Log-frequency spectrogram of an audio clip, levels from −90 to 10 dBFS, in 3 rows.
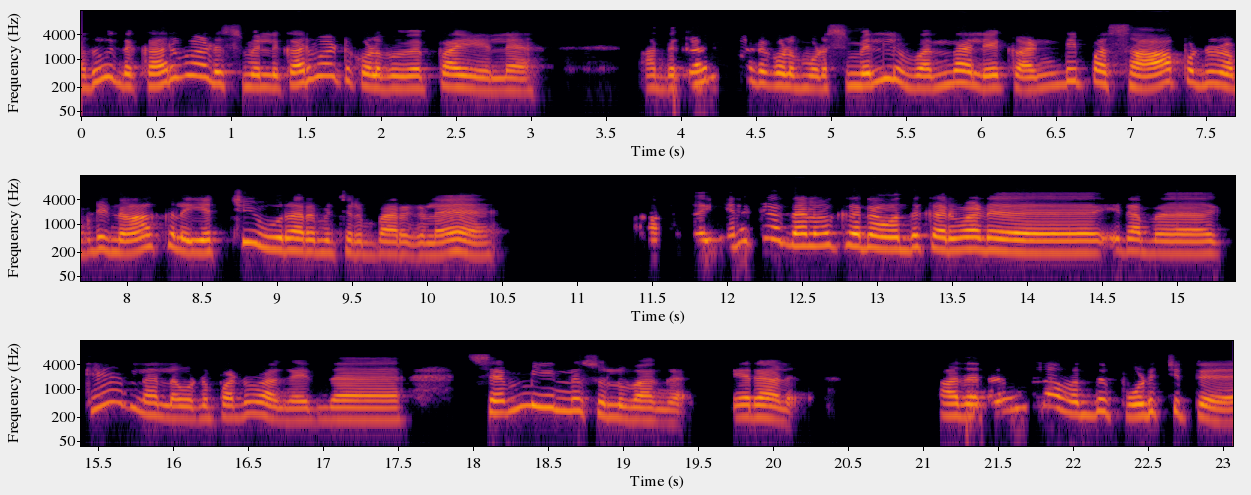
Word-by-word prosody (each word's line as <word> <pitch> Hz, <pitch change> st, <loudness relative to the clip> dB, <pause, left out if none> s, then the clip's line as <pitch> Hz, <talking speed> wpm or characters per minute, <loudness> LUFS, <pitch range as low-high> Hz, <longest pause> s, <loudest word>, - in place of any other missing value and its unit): அதுவும் 285 Hz, -, -2 dB
இந்த 215 Hz, -3 st, -1 dB
கருவாடு 345 Hz, -, +2 dB
ஸ்மெல்லு. 205 Hz, -1 st, -2 dB
கருவாட்டு 340 Hz, +6 st, +1 dB
கொழம்பு 200 Hz, -3 st, +1 dB
வைப்பாய்ங்கல்ல, 190 Hz, -3 st, +1 dB, 0.9 s
அந்த 195 Hz, 0 st, -4 dB
கருவாடு 290 Hz, 0 st, -2 dB
கொழம்போட 195 Hz, -3 st, 0 dB
ஸ்மெல்லு 225 Hz, +9 st, +1 dB, 0.2 s
வந்தாலே 220 Hz, 0 st, +2 dB, 0.2 s
கண்டிப்பா 225 Hz, +10 st, -1 dB, 0.2 s
சாப்பிடணுன்னு 240 Hz, +3 st, +4 dB
அப்படி 205 Hz, +5 st, -3 dB
நாக்குல 265 Hz, +8 st, +2 dB, 0.2 s
எச்சி 205 Hz, -, -4 dB
ஊற 230 Hz, -1 st, +3 dB
ஆரம்பிச்சுரும் 195 Hz, -3 st, -4 dB
பாருங்களேன். 180 Hz, +2 st, +1 dB, 1.6 s
அ -, -, +3 dB, 0.2 s
எனக்கு 375 Hz, +7 st, -8 dB
அந்த 315 Hz, -6 st, +3 dB
அளவுக்கு 290 Hz, 0 st, +3 dB
நான் 245 Hz, -2 st, +6 dB
வந்து 245 Hz, +3 st, 0 dB
கருவாடு 230 Hz, 0 st, +4 dB, 0.9 s
நம்ப 205 Hz, -2 st, -2 dB, 0.6 s
கேரளால 330 Hz, -, -4 dB
ஒண்ணு 185 Hz, +1 st, -7 dB
பண்ணுவாங்க. 200 Hz, -4 st, -2 dB, 0.2 s
இந்த 175 Hz, +1 st, -7 dB, 1.0 s
செம்மீன்னு 300 Hz, +2 st, -1 dB
சொல்லுவாங்க, 180 Hz, -7 st, -2 dB, 0.5 s
எறாலு. 190 Hz, -6 st, +1 dB, 1.1 s
அத 215 Hz, 0 st, +2 dB
நல்லா 350 Hz, +9 st, -4 dB
வந்து 235 Hz, +4 st, -3 dB, 0.2 s
பொடிச்சுட்டு 215 Hz, -3 st, -1 dB
225 Hz, 100 wpm, -20 LUFS, 195-280 Hz, 1.6 s, நான்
